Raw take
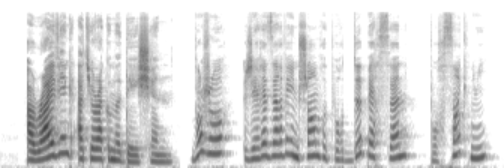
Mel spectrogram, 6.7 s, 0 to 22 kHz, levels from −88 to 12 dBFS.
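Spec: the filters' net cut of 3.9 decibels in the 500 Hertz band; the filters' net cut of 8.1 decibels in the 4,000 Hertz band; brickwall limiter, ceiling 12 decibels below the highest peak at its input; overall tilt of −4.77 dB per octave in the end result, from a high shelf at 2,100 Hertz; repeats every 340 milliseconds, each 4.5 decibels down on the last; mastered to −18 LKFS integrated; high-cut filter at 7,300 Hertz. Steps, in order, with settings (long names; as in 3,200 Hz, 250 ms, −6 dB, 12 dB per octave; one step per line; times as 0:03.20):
low-pass filter 7,300 Hz
parametric band 500 Hz −5 dB
high-shelf EQ 2,100 Hz −3.5 dB
parametric band 4,000 Hz −7 dB
brickwall limiter −19.5 dBFS
repeating echo 340 ms, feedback 60%, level −4.5 dB
level +13 dB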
